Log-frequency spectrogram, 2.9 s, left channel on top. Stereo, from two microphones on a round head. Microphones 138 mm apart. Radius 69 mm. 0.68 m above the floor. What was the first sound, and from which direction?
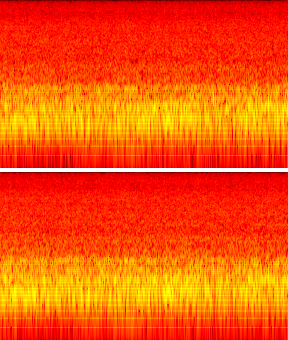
Only background noise.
